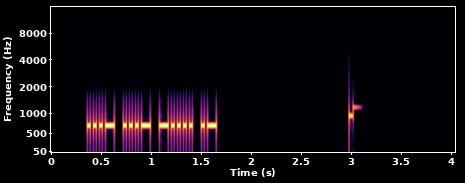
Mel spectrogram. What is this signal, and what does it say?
Morse code, heard as a keyed tone, about 40 wpm, 700 Hz. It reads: VV6A
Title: All Cut Numbers - 4-Digit 40wpm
